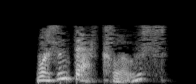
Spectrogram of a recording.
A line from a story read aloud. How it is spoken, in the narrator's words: Eve said under her breath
